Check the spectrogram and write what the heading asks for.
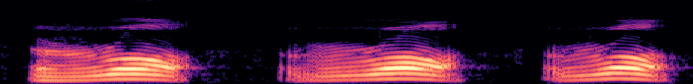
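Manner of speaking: "র" with tongue tip curled up to the palate; full rounded R. Shown as a demonstration. Teacher showing learners a Quran letter, full rounded "র". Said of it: "গোলাকার করে পুর করে".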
